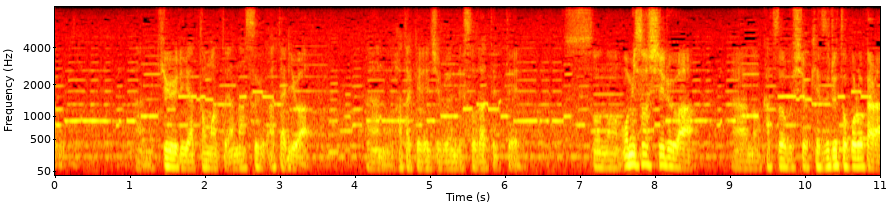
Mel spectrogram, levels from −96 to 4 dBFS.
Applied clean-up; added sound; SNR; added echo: none; none; none; none.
